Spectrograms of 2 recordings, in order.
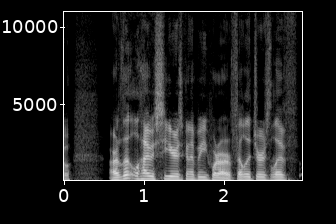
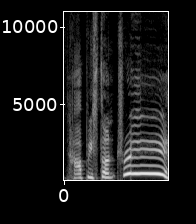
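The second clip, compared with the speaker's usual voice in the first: high, slow call of a welcome; excited greeting; 8 dB louder, slower than usual. Real, not acted. Streamer excitedly greeting a raider on stream. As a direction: sing out the name to greet a raider.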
